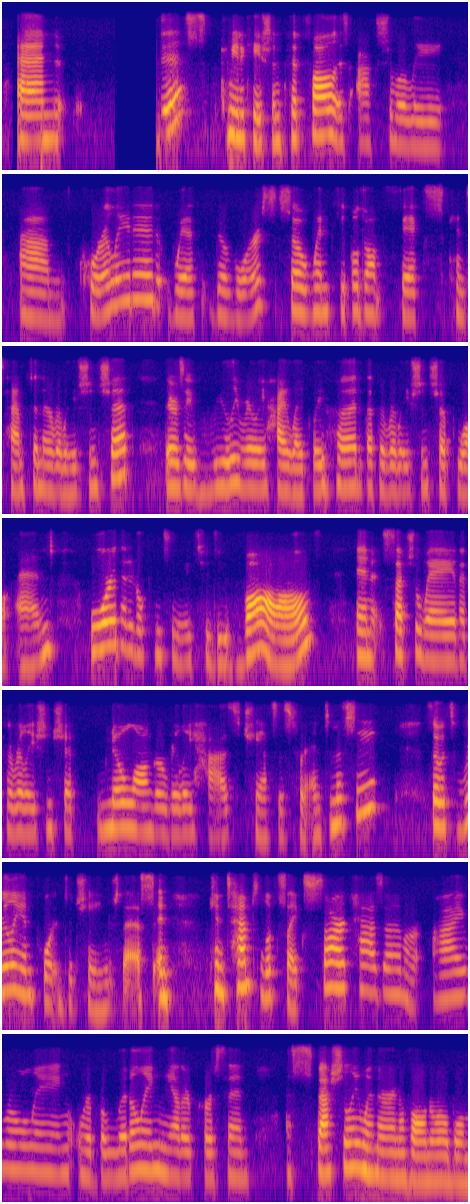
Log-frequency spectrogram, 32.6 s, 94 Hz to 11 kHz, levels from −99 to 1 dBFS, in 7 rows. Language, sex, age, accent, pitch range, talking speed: English, female, 30-49, American, 190-245 Hz, 135 wpm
